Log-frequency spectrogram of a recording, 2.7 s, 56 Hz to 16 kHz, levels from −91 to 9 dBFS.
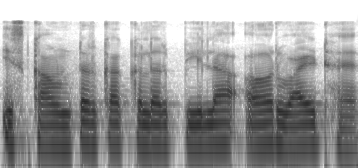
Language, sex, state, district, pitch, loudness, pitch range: Hindi, male, Jharkhand, Garhwa, 125 Hz, -15 LUFS, 120-125 Hz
